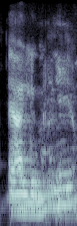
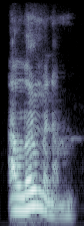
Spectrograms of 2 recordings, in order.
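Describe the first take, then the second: First: It is said the British way. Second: It is said the American way. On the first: "Over there, it's not aluminum; it's aluminium" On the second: "we'll say aluminum"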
